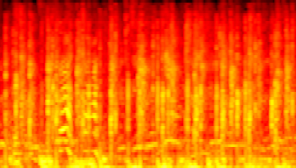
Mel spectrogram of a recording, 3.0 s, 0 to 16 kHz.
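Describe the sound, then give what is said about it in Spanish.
An audience breaks into steady applause for the show's 1000th programme, a dense crackle of many hands clapping for about three seconds, mixed with cheering voices and some tonal sound underneath. “¡Es el programa Mil! ¡Un aplauso!”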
